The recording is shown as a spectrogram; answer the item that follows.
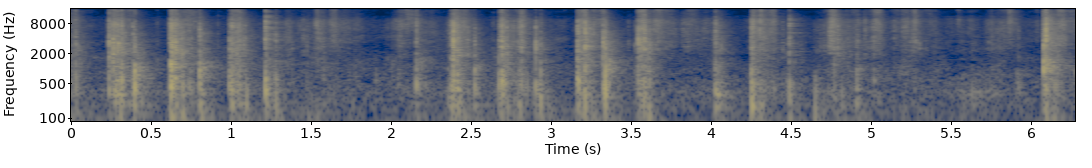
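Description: A tarot deck being shuffled by hand: short papery slaps and rustles of the cards, about three a second, with brief pauses around two and four seconds in.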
